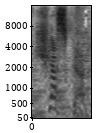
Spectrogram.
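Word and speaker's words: Scieszka: that wonders, it's John Cheska. It's pronounced like Fresca, he tells me. Or well, he tells the internet, not me personally or anything. Although he has been to Delaware. Cheska came to Delaware a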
